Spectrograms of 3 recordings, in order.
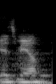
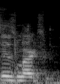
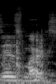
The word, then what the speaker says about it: Ismark: Have a good night, Ismail. It's Mark. Ismail.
